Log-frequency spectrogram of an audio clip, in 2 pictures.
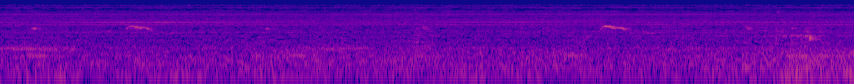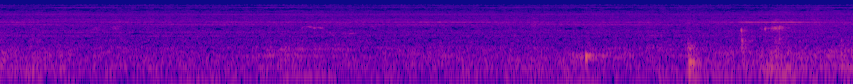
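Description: Faint outdoor ambience: a steady hiss with scattered short, high chirps a second or more apart, and a few short lower calls near the end.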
